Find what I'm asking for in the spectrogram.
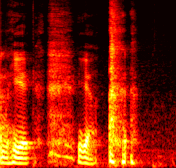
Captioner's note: laughs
